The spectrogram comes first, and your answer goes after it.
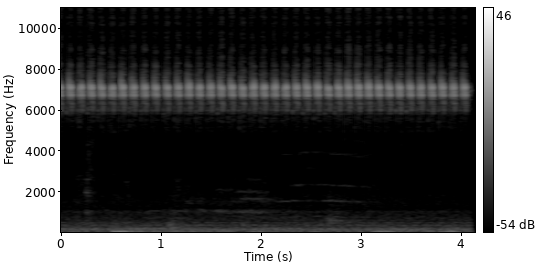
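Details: High, rapid cricket pulses repeat about three times a second in a steady night rhythm, offered as a sound for falling asleep; faint soft tones drift in the background.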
